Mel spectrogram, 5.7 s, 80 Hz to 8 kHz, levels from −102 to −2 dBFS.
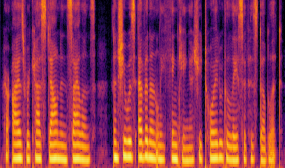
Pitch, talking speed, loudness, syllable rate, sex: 195 Hz, 220 wpm, -15 LUFS, 5.8 syllables/s, female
